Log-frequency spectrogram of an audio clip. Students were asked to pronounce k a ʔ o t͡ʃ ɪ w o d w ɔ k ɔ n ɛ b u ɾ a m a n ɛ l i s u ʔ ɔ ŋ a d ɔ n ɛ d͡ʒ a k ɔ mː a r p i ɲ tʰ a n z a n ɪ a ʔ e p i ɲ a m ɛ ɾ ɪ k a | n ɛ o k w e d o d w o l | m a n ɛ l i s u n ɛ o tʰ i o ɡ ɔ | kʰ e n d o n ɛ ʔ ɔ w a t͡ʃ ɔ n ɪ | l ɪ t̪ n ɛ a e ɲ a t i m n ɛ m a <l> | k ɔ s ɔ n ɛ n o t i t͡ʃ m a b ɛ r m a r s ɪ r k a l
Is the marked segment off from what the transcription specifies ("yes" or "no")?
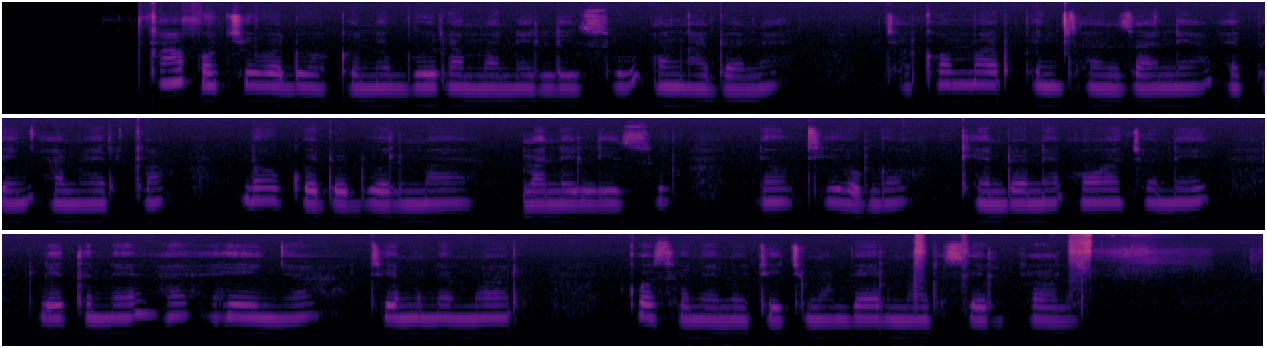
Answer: yes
